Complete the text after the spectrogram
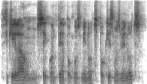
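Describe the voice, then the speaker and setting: A man with a southern Brazilian accent telling a personal story to a parish audience in a conversational, halting way. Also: low-pitched, steady tone, fairly bright tone, husky. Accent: southern Brazilian Portuguese. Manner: conversational, halting restarts, addresses audience directly. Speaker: lay speaker at a parish gathering.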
